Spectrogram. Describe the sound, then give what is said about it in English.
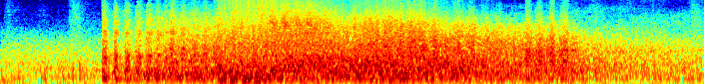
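Gunfire and bombardment in Baghdad as the Iraq invasion began form a loud, sustained roaring barrage. Rapid bursts of repeated shots break through near the start and again near the end before the din eases. “Invasion of Iraq was beginning.”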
